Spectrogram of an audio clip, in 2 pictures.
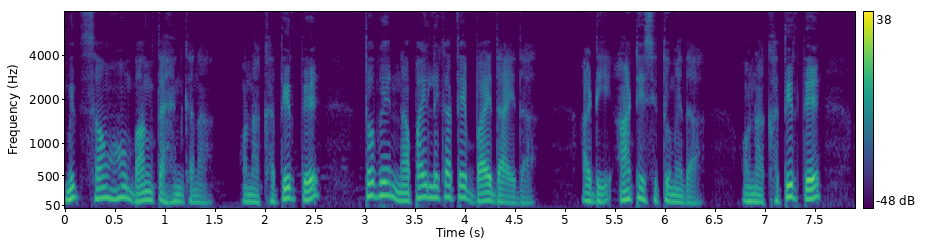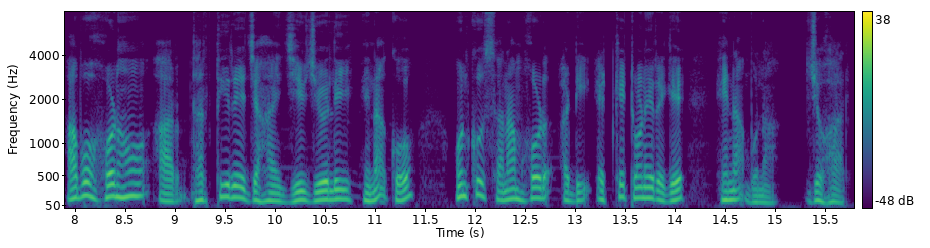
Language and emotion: Santali, neutral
